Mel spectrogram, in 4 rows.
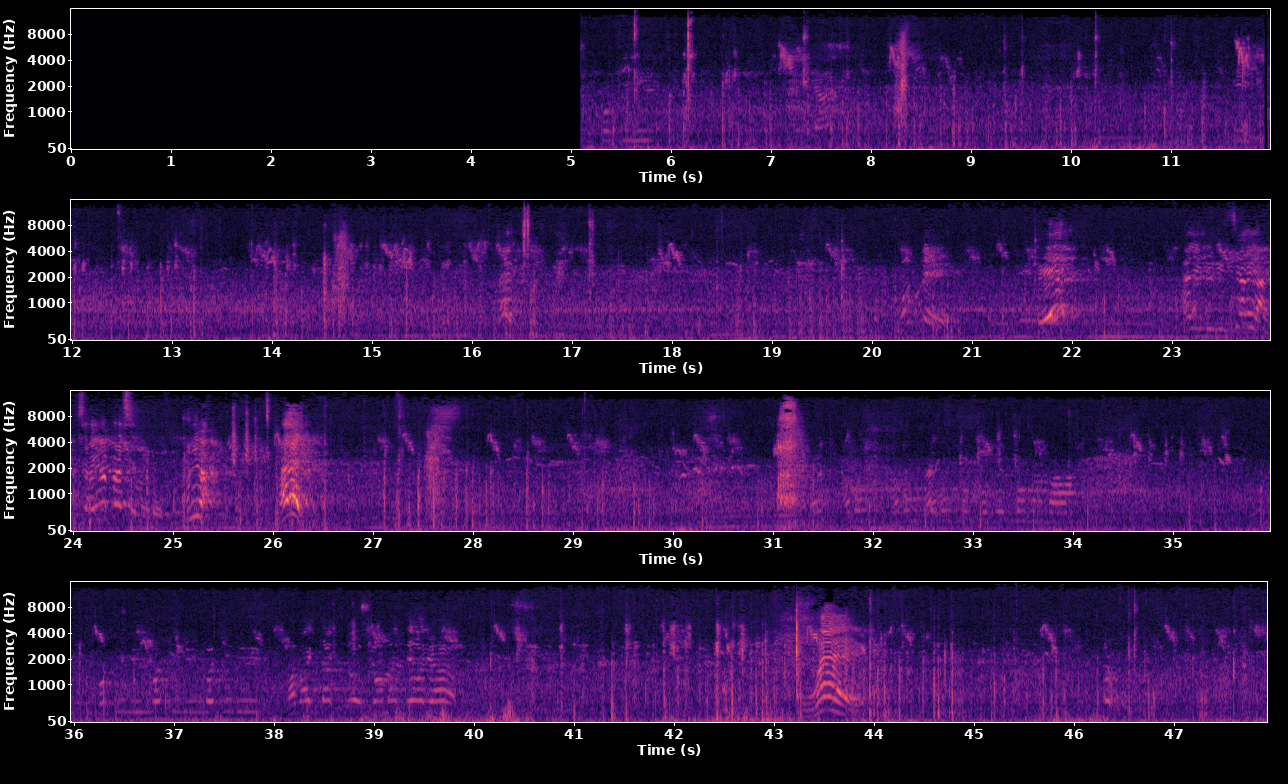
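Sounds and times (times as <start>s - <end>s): hooves thudding on sand: 5.1s - 47.9s.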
